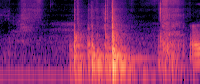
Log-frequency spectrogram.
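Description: Handling noise from a small plastic toy worked by hand close to the microphone: a short clatter with one sharp knock about a second in, then a brief rustle.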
